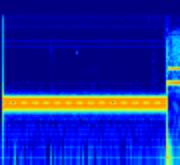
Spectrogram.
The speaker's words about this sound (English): That's me dialing. Punching the buttons.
